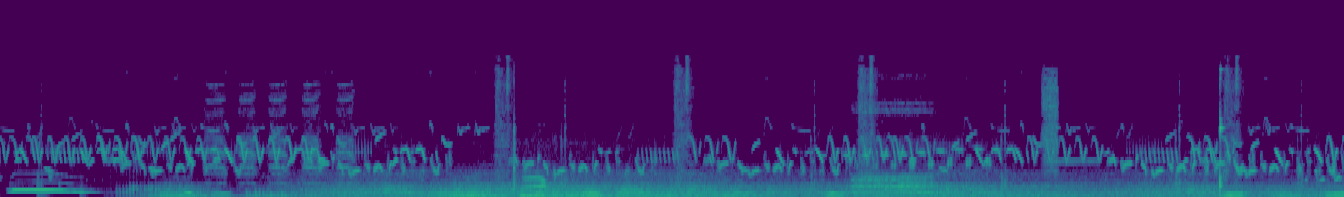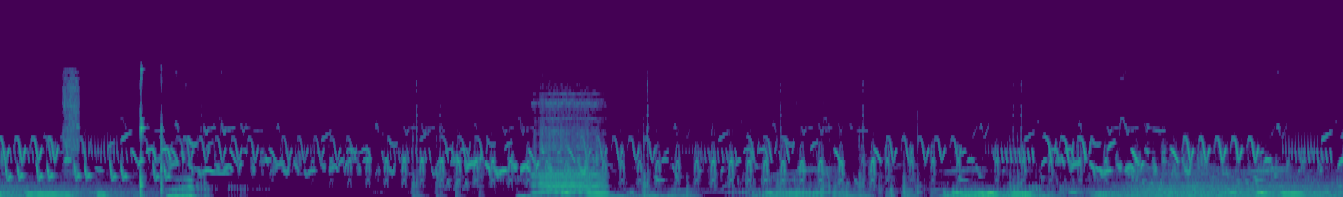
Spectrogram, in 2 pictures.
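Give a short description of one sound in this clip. Birds chirp and twitter outdoors.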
